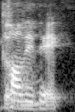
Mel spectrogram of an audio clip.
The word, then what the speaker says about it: polyvagal: Polynagal? Polyvagal, polyvagal theory.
